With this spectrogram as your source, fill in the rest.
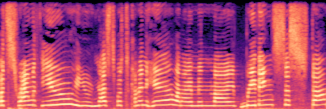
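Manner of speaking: stupid-sounding voice. Retelling a parody scene where a man scolds someone who walked in, really stupid voice. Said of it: "He sounds like this really stupid voice".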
